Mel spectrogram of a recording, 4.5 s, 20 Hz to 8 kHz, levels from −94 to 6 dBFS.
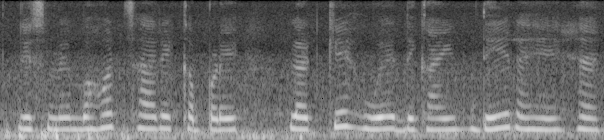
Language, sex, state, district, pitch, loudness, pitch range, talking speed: Hindi, female, Madhya Pradesh, Dhar, 250 Hz, -17 LUFS, 240-265 Hz, 130 wpm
